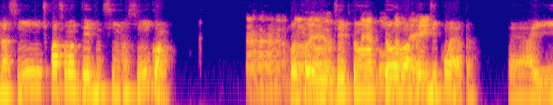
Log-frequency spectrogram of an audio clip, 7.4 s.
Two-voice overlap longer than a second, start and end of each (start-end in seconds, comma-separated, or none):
3.9-5.9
